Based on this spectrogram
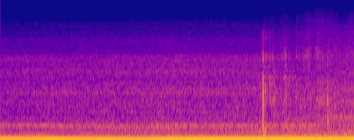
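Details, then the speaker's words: Honda CR-V, no-crank no-start fixed by jumpering a blown main fuse/relay: engine fired right up, even steady low idle with no knocks or misses. "holy smoke guys she fired right up"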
